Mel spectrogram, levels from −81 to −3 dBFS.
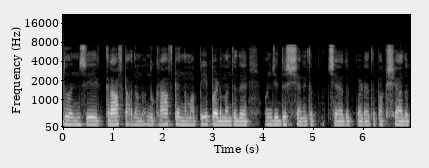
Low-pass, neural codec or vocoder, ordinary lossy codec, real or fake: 7.2 kHz; none; none; real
